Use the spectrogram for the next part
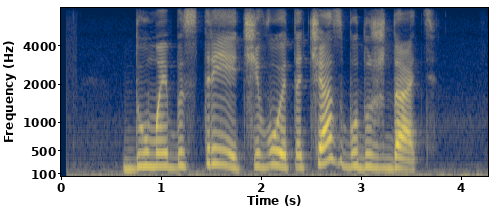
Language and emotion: Russian, angry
